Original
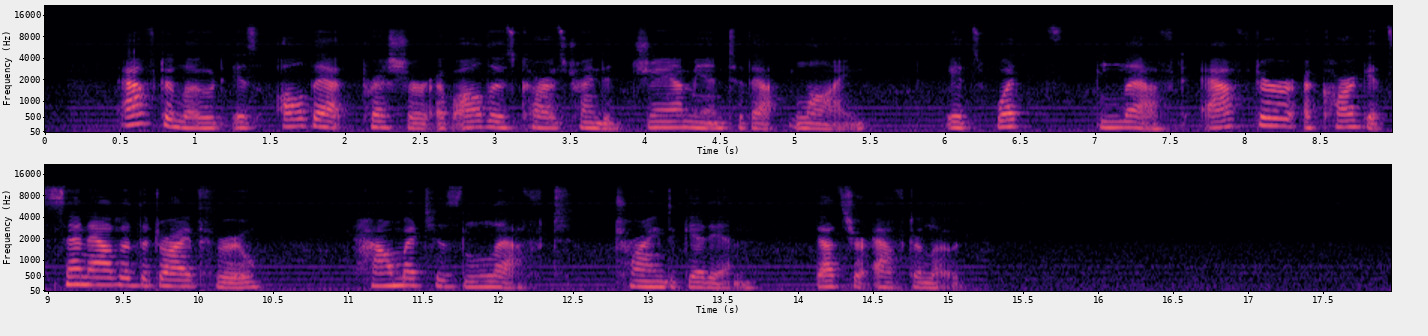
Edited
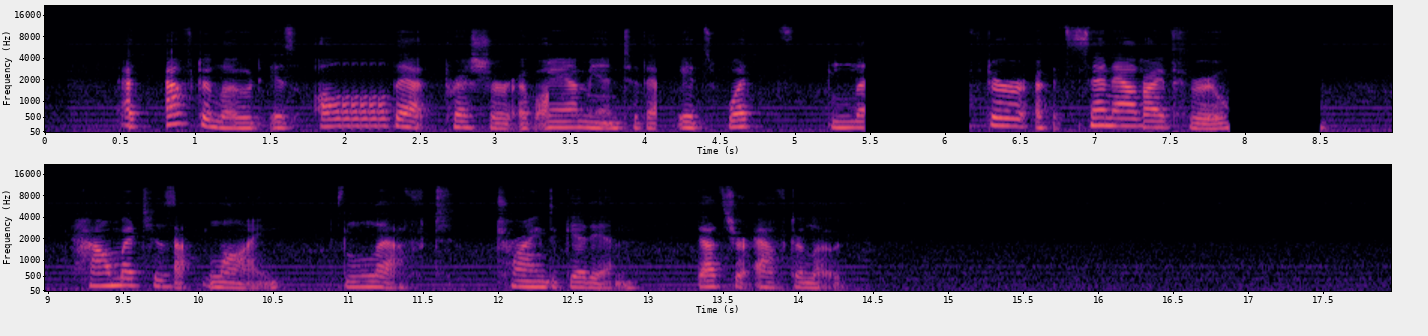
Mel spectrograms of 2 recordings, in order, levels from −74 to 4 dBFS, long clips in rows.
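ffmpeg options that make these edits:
-filter_complex "[0:a]asplit=17[a][b][c][d][e][f][g][h][i][j][k][l][m][n][o][p][q];[a]atrim=end=0.572[r];[b]atrim=start=6.438:end=6.692[s];[c]atrim=start=0.568:end=1.742[t];[d]atrim=start=1.678:end=1.742[u];[e]atrim=start=1.678:end=1.742[v];[f]atrim=start=1.678:end=1.742[w];[g]atrim=start=1.678:end=1.742[x];[h]atrim=start=1.678:end=2.812[y];[i]atrim=start=4.058:end=4.782[z];[j]atrim=start=5.868:end=7.26,asetpts=PTS-STARTPTS,afade=t=out:st=1.388:d=0.004:c=hsin[aa];[k]atrim=start=7.26:end=7.96,asetpts=PTS-STARTPTS,volume=0[ab];[l]atrim=start=7.96:end=8.522,asetpts=PTS-STARTPTS,afade=t=in:d=0.004:c=hsin[ac];[m]atrim=start=8.878:end=9.482[ad];[n]atrim=start=9.818:end=10.39,asetpts=PTS-STARTPTS,afade=t=out:st=0.568:d=0.004:c=hsin,apad=pad_dur=0.61[ae];[o]atrim=start=10.39:end=11.732,asetpts=PTS-STARTPTS,afade=t=in:d=0.004:c=hsin[af];[p]atrim=start=4.778:end=5.872[ag];[q]atrim=start=11.728[ah];[r][s]acrossfade=d=0.004:c1=hsin:c2=hsin[ai];[ai][t]acrossfade=d=0.004:c1=hsin:c2=hsin[aj];[aj][u]acrossfade=d=0.004:c1=hsin:c2=hsin[ak];[ak][v]acrossfade=d=0.004:c1=hsin:c2=hsin[al];[al][w]acrossfade=d=0.004:c1=hsin:c2=hsin[am];[am][x]acrossfade=d=0.004:c1=hsin:c2=hsin[an];[an][y]acrossfade=d=0.004:c1=hsin:c2=hsin[ao];[ao][z]acrossfade=d=0.004:c1=hsin:c2=hsin[ap];[aa][ab][ac]concat=n=3:v=0:a=1[aq];[ap][aq]acrossfade=d=0.004:c1=hsin:c2=hsin[ar];[ar][ad]acrossfade=d=0.004:c1=hsin:c2=hsin[as];[ae][af]concat=n=2:v=0:a=1[at];[as][at]acrossfade=d=0.004:c1=hsin:c2=hsin[au];[au][ag]acrossfade=d=0.004:c1=hsin:c2=hsin[av];[av][ah]acrossfade=d=0.004:c1=hsin:c2=hsin"

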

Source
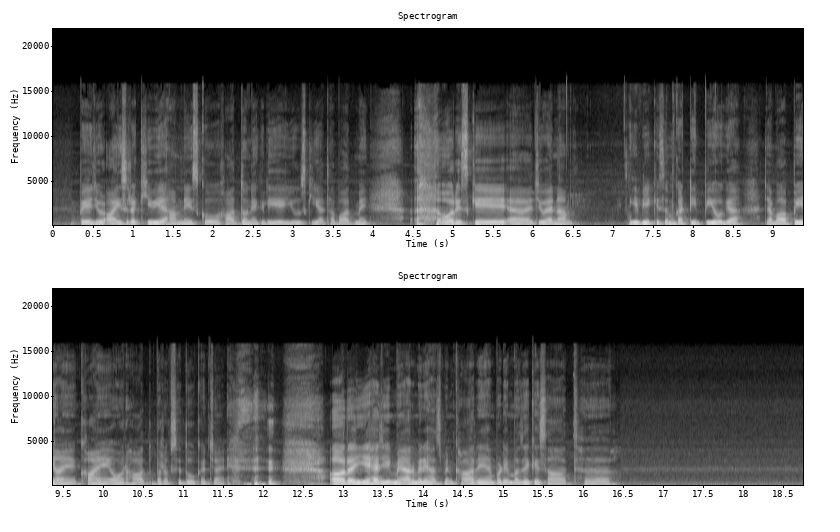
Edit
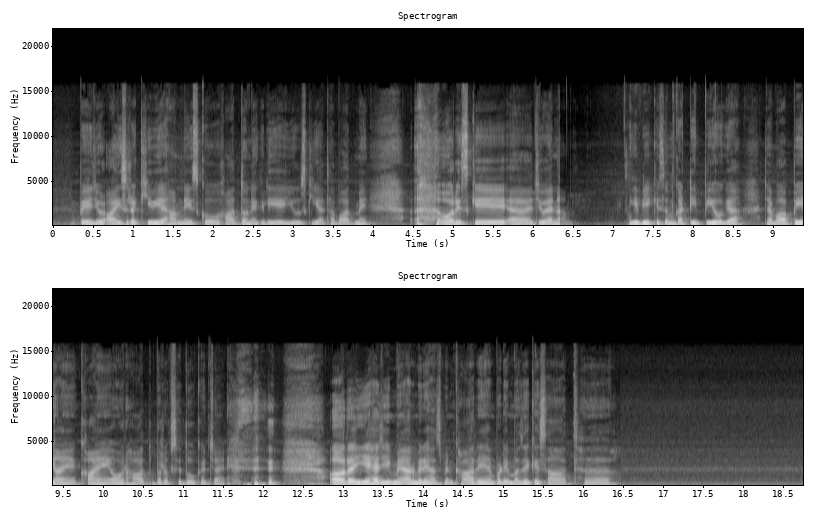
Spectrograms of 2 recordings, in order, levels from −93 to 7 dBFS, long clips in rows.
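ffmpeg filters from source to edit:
-filter_complex "[0:a]asplit=2[a][b];[a]atrim=end=6.33,asetpts=PTS-STARTPTS,afade=t=out:st=6.326:d=0.004:c=hsin:silence=0.112202[c];[b]atrim=start=6.33,asetpts=PTS-STARTPTS,afade=t=in:d=0.91:silence=0.112202[d];[c][d]concat=n=2:v=0:a=1"

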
